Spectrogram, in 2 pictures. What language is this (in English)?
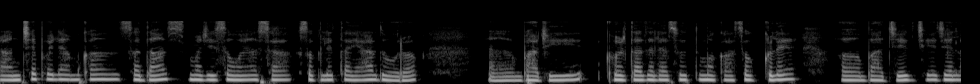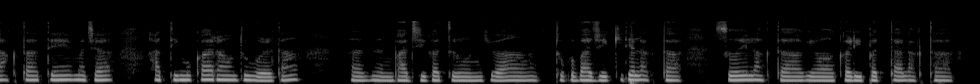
Konkani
